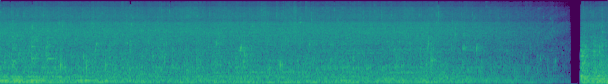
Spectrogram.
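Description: Sweet koonday wali tikiya frying in oil until golden brown, a steady soft sizzle and bubbling that stays even and close before cutting out briefly near the end, with no talking.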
